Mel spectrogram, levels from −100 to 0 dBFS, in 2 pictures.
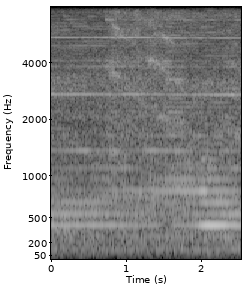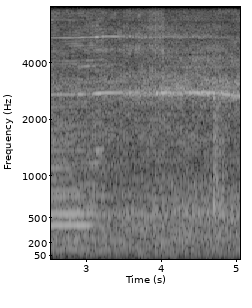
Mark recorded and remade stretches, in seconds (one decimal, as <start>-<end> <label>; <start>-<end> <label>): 0.0-3.5 recorded; 3.5-5.1 remade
